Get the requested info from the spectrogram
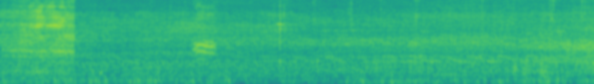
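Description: A crow caws once, briefly, about three seconds in, over a steady low rumble of wind on the microphone.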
